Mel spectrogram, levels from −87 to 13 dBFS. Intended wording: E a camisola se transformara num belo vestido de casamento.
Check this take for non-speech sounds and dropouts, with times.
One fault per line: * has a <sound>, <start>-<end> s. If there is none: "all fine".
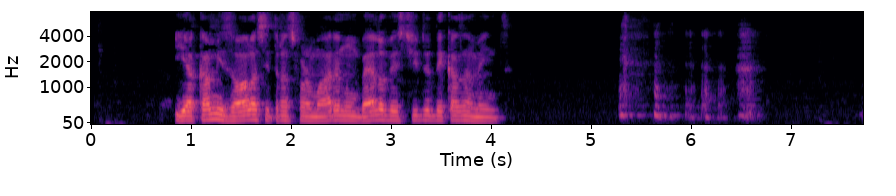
* has a laugh, 5.3-6.8 s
